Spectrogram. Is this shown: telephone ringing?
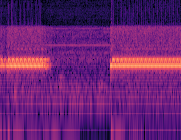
yes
